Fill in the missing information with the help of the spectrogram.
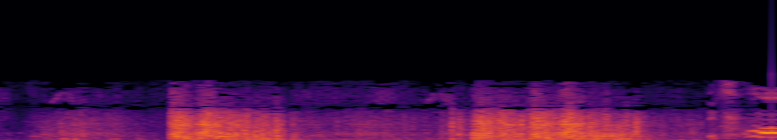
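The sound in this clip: Ship's cannon firing from a numbered gun, an abrupt loud blast that swells into a sustained roaring rumble, with a second surge a couple of seconds later.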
